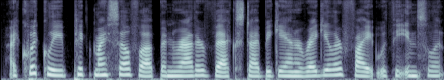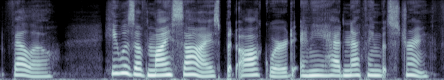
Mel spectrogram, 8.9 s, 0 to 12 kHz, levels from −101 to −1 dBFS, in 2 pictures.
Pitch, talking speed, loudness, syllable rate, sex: 205 Hz, 205 wpm, -18 LUFS, 5.1 syllables/s, female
